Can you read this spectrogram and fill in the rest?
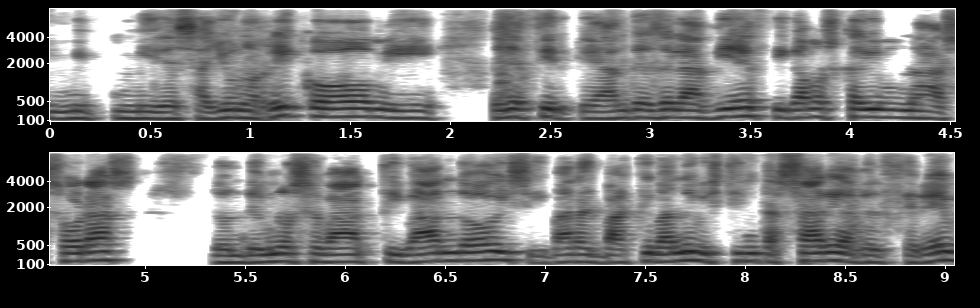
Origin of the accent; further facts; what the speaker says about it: Málaga, Andalusia, Spain; eso fue en Málaga, allí en mi tierra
